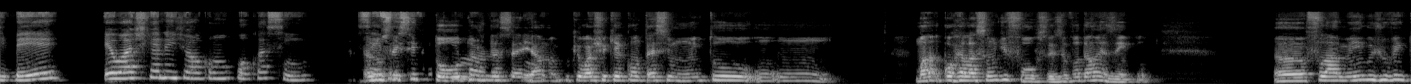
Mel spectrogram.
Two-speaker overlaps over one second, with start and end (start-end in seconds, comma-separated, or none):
3.6-5.6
